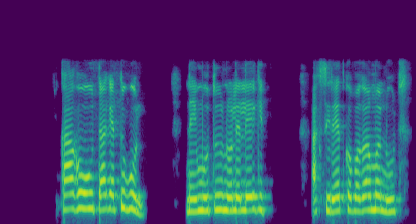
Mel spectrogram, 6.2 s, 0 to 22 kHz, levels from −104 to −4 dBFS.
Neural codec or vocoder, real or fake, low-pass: autoencoder, 48 kHz, 128 numbers a frame, DAC-VAE, trained on Japanese speech; fake; 7.2 kHz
